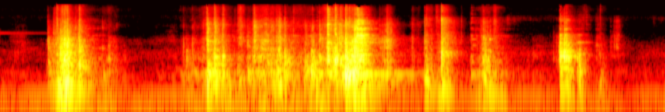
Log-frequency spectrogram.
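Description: Microwave oven door opened with a click, then a plate clattering and scraping on the glass turntable as it is taken out, and another click near the end.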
